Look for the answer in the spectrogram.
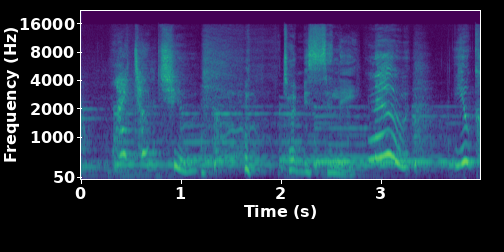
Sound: Cecile chuckles

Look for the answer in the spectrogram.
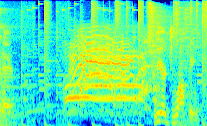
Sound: yelling

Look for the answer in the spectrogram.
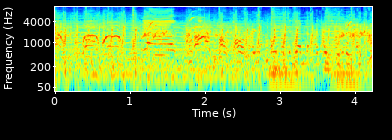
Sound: screaming

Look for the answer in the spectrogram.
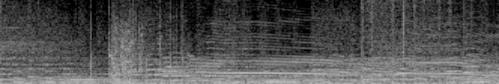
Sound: troops yelling

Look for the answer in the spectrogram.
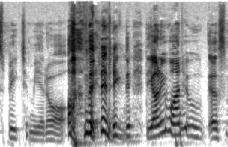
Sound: Dash laughs

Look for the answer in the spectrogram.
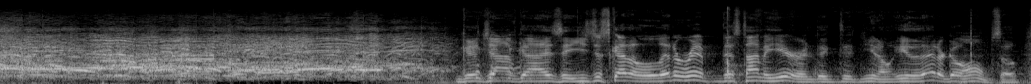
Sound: cheers and applause

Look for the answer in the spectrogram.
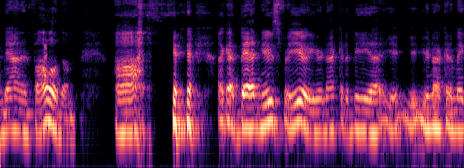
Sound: laugh

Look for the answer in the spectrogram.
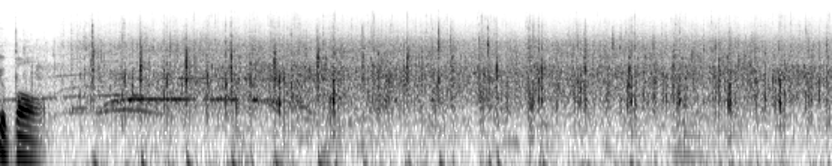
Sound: audience applauding

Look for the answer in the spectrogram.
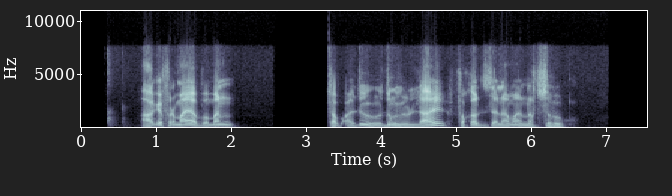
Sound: recites arabic

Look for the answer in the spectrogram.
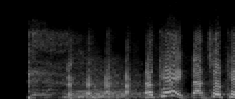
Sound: audience chuckling

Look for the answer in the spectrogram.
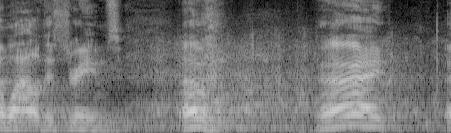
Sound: laughs

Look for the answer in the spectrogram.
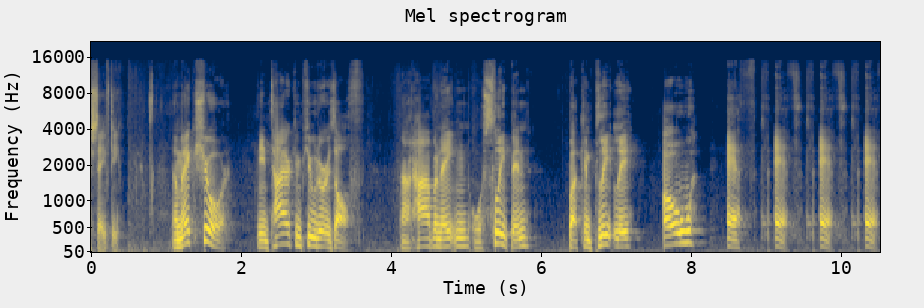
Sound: bad Southern Accent

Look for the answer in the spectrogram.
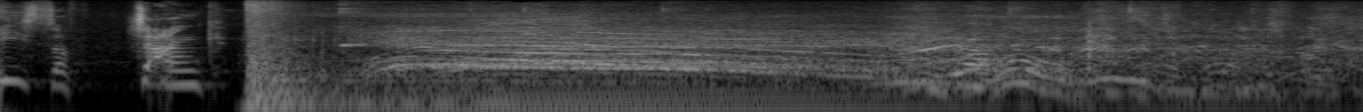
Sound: everyone cheering again

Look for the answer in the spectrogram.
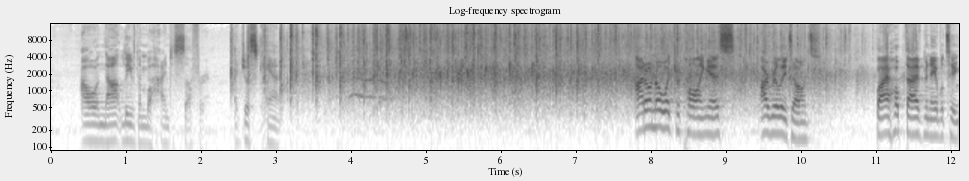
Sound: people clapping

